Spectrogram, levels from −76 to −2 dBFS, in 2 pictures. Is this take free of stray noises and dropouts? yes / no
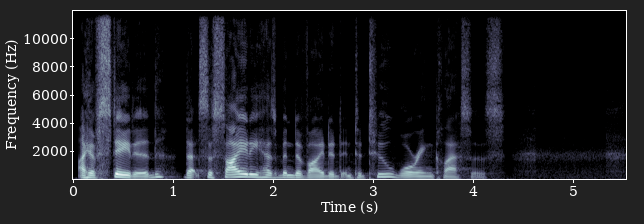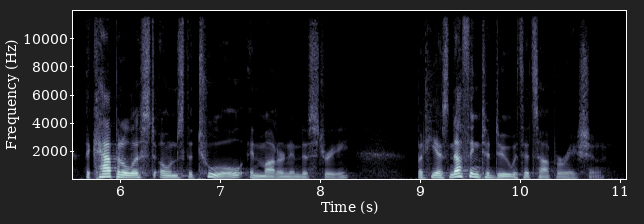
yes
